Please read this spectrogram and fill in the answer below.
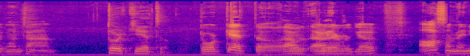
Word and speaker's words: Torquetto: is with a band called Toretto yes uh pronounce it for us correctly one time Toretto Toretto there we go awesome and you're located in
